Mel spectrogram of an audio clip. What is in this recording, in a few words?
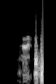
Raleigh Police Northeast District Tac, p25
